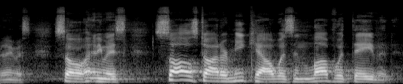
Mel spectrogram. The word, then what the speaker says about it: Michal: Let's just, I just say Michal, like the Hebrew, Michal. They used to have a song, Michal, my bell. Anyways, someone heard it. Anyways, so anyways, Saul's daughter, Michal, was in love with David.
